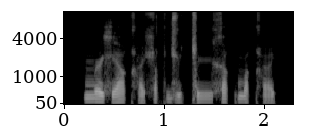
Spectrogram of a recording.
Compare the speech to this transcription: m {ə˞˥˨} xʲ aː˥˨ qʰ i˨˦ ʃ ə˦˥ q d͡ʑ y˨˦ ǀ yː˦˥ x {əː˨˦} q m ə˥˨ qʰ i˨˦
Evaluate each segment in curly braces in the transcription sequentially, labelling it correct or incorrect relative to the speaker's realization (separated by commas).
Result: correct, incorrect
